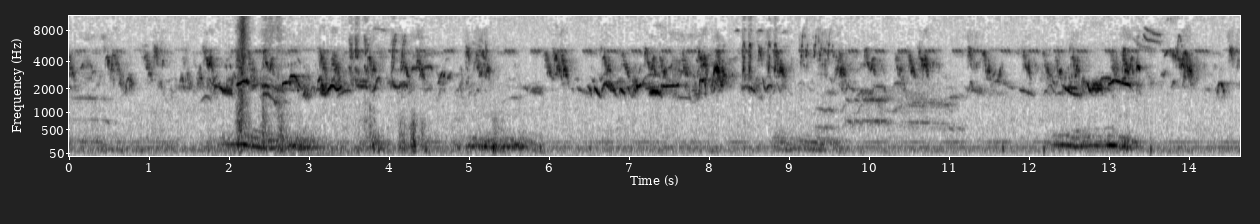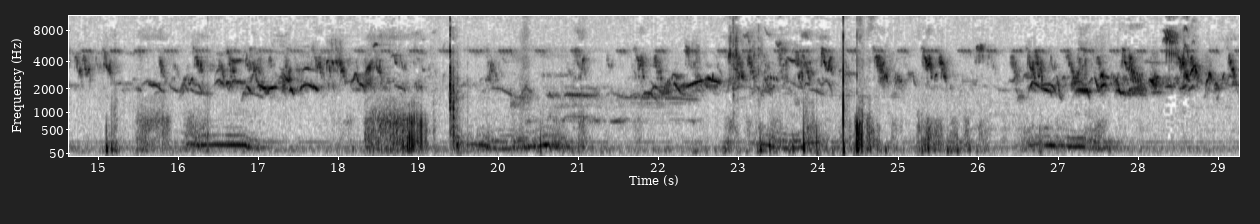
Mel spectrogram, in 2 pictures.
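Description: Faint, continual chirping of many small birds, with a few light clicks scattered through it.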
